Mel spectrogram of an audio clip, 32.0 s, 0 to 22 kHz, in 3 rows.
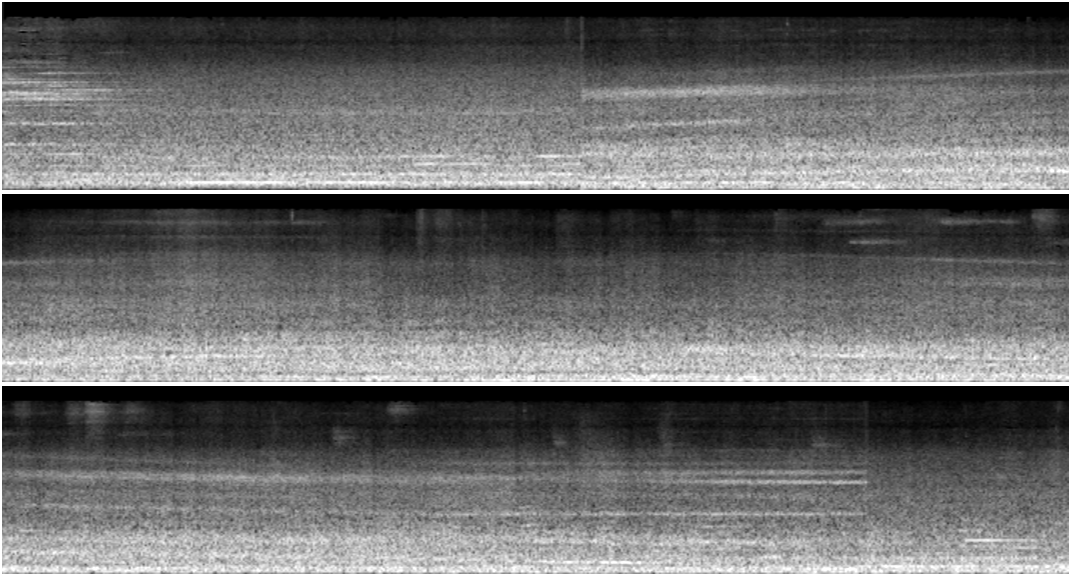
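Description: São Paulo Metro Line 4-Yellow train sounds over a steady rail rumble: the electric traction motors whine rising in pitch as a train accelerates out of the station, and later a whine falls in pitch as a train slows.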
